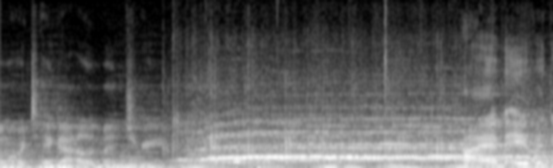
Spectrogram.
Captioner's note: audience cheering and applauding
